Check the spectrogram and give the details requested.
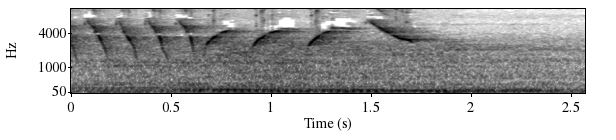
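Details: Canary rolling song, used as a tutor for young canaries: a series of quick downward-sweeping whistled notes, then several arched slurred notes, over a steady low hum.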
